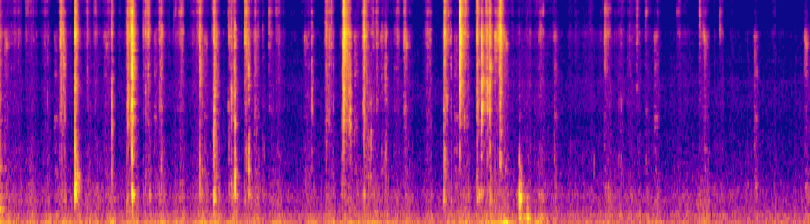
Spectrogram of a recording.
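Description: Soft, scattered snaps and flicks of tarot cards being laid out, quiet and close, with brief shuffling sounds and no talking.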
